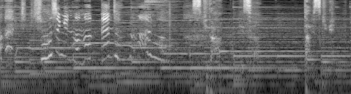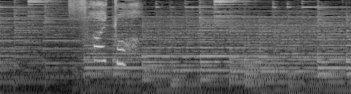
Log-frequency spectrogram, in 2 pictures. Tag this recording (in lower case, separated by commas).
music, tender music, speech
